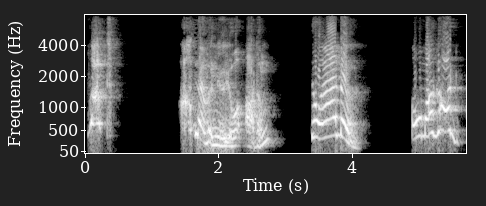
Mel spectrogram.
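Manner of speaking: high, astonished disbelief; squeaky stunned disbelief; shocked. Retold or imitated. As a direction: gasp out the shock of the name. Shocked reaction to Adam name.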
